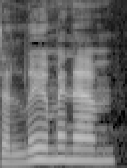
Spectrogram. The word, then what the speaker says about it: aluminum: way i say aluminium it's a british pronunciation in america it's aluminum in england it's aluminium this is a blue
